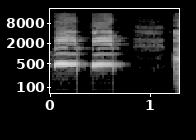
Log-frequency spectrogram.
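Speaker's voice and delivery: high, loud bleeped beeps; spoken morse code. Pretend. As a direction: imitate a censor bleep with your voice. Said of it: "sound like Morse code".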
